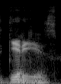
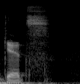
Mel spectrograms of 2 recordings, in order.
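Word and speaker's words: Gittes: It's Giddies, but they call him Gitz.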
